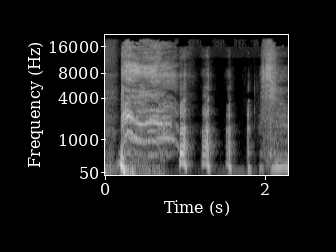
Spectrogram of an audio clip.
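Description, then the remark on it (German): A person with a lingering cough lets out a loud, drawn-out cough, followed by a quick series of shorter, separate coughing spasms and a final rough exhale. “Ey, sorry, ich bin noch so ein bisschen am Husten.”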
